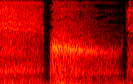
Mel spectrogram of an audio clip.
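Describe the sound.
Heavy, mechanical respirator breathing through a helmet: a long hissing inhale, then a raspy exhale with a faint whistling tone, separated by brief silent pauses. It is steady, with no talking.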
